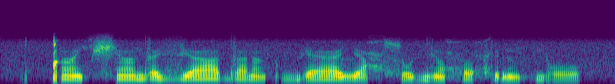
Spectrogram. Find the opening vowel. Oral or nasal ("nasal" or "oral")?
nasal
